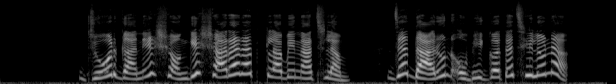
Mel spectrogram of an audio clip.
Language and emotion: Bengali, happy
